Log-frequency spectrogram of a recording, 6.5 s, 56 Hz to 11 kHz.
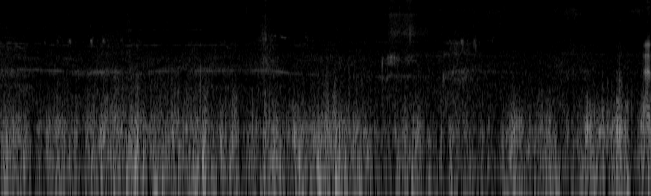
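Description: An E-flite T-28 1.2 m radio-controlled model airplane flying in strong wind between rain storms, a steady distant electric motor whine buried under heavy, continuous gusty wind rumble on the microphone.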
